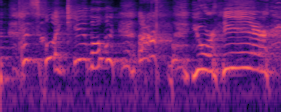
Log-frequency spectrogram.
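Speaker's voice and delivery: high, slow, laughing disbelief; laughing with joy. Acted. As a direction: laugh the words out in wonder. Peter overwhelmed seeing Jesus.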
